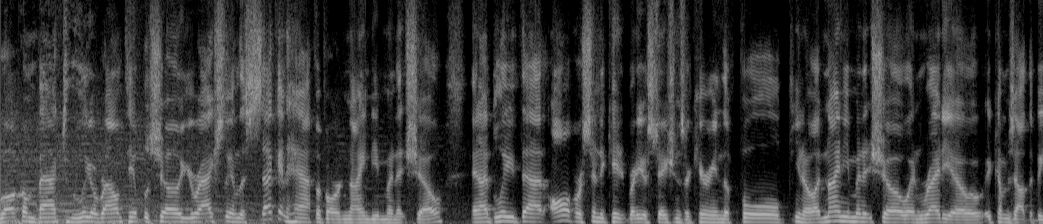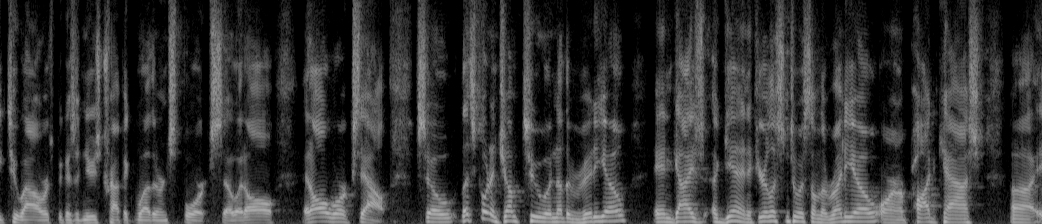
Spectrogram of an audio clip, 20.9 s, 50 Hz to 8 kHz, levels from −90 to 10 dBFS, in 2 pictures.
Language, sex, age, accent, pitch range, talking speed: English, male, 40-59, American, 115-145 Hz, 240 wpm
